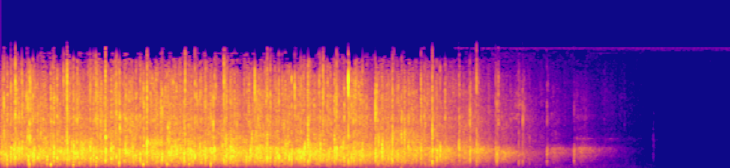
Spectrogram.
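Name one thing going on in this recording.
An audience applauds in a large echoing hall, then the applause fades away.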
